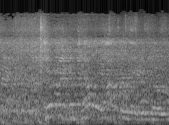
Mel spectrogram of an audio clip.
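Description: A man's voice over a public-address system, with the steady din of a crowded gymnasium behind it.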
